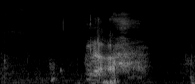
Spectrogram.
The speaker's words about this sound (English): But she does want to chew on a spatula loudly off camera.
